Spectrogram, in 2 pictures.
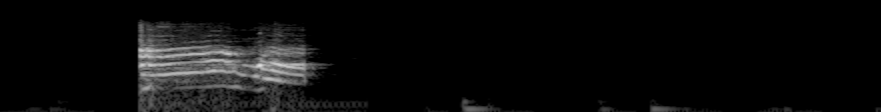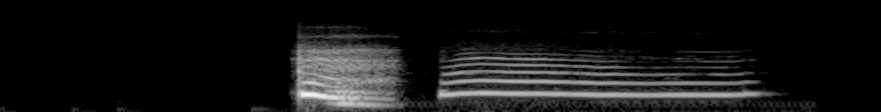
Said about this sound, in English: Meow.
